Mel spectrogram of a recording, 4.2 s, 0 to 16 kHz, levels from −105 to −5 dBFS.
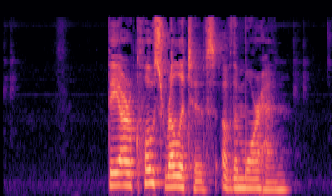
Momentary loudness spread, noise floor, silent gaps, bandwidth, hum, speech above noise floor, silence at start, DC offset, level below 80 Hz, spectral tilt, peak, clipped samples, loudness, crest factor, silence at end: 12 LU; -79 dBFS; none; 11.5 kHz; none; 55 dB; 1.35 s; under 0.1%; -66 dBFS; -4 dB/octave; -8 dBFS; under 0.1%; -24 LUFS; 18 dB; 0.55 s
